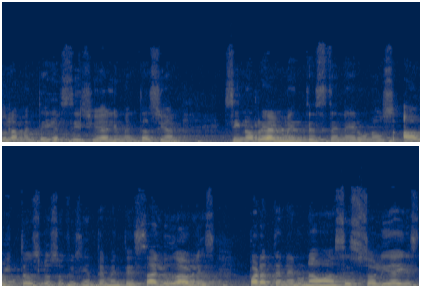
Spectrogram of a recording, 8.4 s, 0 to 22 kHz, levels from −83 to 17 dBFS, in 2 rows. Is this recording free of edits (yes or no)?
yes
